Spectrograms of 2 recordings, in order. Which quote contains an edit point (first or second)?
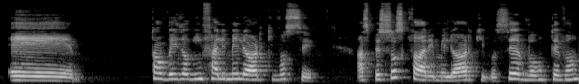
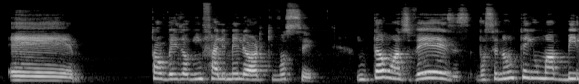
second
